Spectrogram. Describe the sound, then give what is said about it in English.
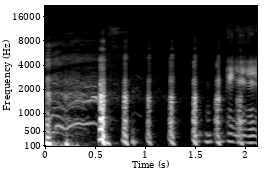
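A goat that has jumped out of its pen bleats outside the door of a farmhouse: one drawn-out, quavering call that breaks into a rapid stutter of short pulses, sounding almost like laughter, heard alone without talking. “Next thing you know, I hear the goat bleeding outside the door.”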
